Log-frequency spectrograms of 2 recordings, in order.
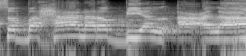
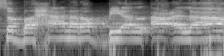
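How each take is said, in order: Both takes have the same delivery.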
